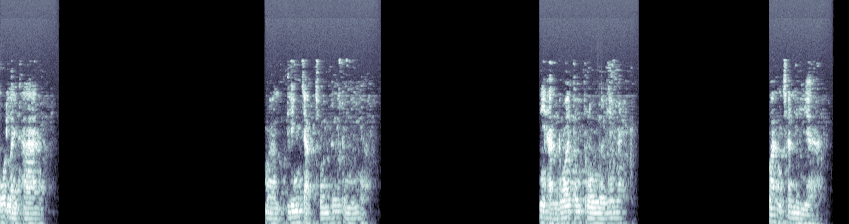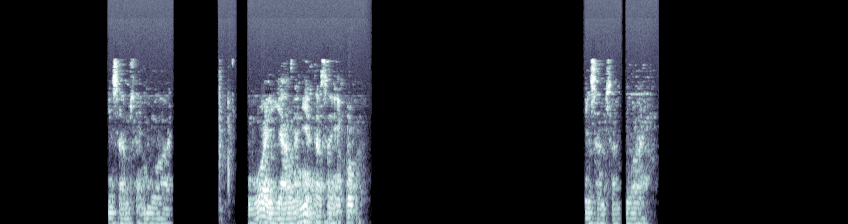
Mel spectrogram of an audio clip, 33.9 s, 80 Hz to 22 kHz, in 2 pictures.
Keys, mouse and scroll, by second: 1.2 scroll, 1.7 scroll, 4.1 click, 6.9 click, 8.5 click, 8.7 click, 9.9 click, 20.4 Right, 20.7 Right, 20.9 Right, 21.3 Right.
